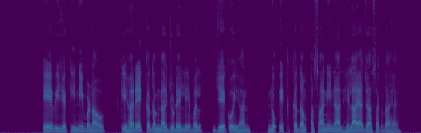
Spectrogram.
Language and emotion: Punjabi, neutral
